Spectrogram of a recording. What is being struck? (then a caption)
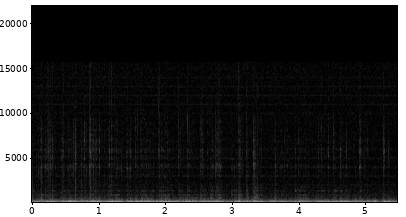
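Metal mesh microphone grille. Fingertips of both hands scratch and tap continuously around the hollow black metal mesh grille of a Blue Yeti microphone. The result is a dense, low, muffled rumbling texture with soft irregular patter and faint bright ticks on top.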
